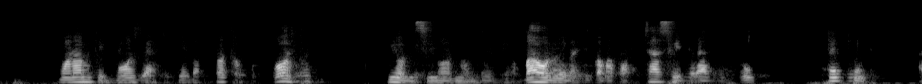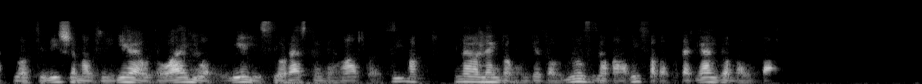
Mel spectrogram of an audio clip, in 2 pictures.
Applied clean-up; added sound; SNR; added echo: neural mask model DeepFilterNet 3.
